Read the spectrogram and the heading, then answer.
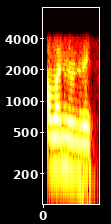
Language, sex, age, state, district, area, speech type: Telugu, female, 18-30, Telangana, Jangaon, rural, conversation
